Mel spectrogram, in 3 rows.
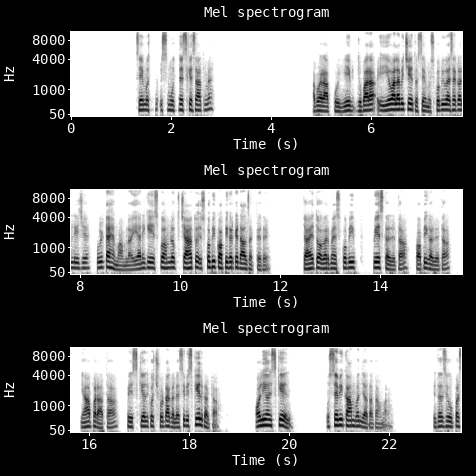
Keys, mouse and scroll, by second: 0.6-2.8 alt+middle drag, 11.2 click, 13.6 ctrl+v, 14.7 click, 16.0 click, 17.8 click, 21.1-23.4 drag.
